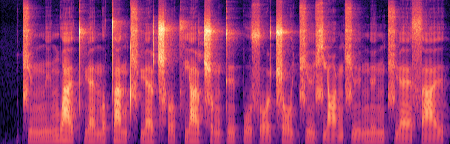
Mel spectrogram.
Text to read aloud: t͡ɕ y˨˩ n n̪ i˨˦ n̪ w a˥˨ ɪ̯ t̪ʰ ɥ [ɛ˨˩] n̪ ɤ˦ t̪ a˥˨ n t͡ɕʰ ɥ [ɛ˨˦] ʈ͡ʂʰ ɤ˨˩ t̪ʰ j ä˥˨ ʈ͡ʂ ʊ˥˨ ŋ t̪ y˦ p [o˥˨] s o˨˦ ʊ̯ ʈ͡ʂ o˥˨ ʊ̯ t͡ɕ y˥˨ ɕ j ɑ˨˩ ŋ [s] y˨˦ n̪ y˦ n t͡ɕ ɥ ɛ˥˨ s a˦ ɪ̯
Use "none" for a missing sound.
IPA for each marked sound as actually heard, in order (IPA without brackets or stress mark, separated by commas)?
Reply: ɛ˨˩, ɛ˨˦, u˥˨, ɕ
